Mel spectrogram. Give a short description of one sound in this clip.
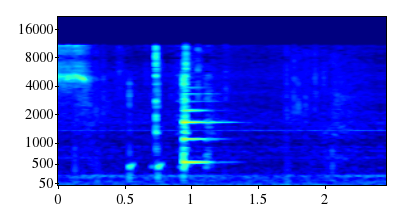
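A video game chest opens with a short chiming tone.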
